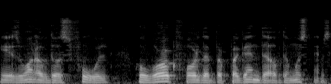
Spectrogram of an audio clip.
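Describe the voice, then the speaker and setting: With an Arabic accent, a man talks at a fairly quick pace in a fairly low, somewhat breathy voice. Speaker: political commentator. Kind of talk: political rant. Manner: animated.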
